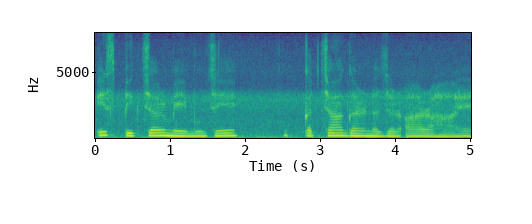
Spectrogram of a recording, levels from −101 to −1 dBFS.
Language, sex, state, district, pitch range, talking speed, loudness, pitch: Hindi, female, Arunachal Pradesh, Lower Dibang Valley, 170-205 Hz, 120 wpm, -13 LUFS, 190 Hz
